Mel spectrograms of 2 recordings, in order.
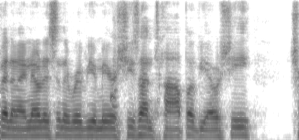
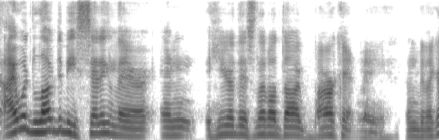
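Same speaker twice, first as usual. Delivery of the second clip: ordinary talk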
